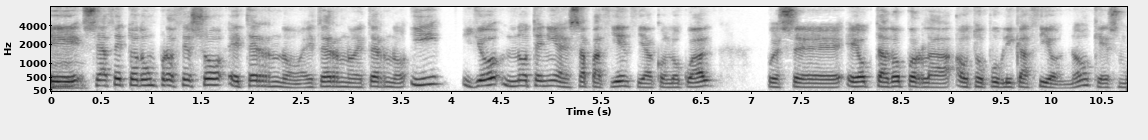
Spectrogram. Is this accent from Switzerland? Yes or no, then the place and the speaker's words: yes; Switzerland; also born or lived in Spain; es que yo de pequeño, cuando crecí, crecí hablando tres idiomas, ¿no? Nosotros crecimos en Suiza y en Suiza pues hablábamos francés, con mis padres hablábamos en valenciano y luego pues cuando íbamos de vacaciones a España hablábamos castellano, ¿no?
